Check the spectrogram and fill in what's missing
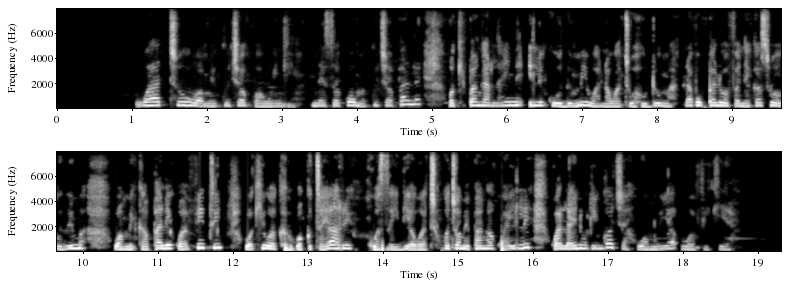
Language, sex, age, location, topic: Swahili, female, 18-24, Nakuru, government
